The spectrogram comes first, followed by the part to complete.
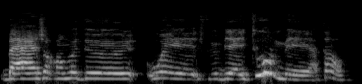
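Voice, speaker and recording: A woman's voice: high voice, steady tone, measured pace, fairly bright tone, distant mic. A woman guesting on a live stream, chatting casually and self-assured.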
